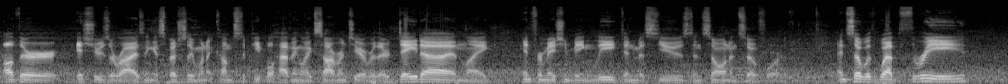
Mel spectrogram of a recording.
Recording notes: LIVE ON THE SHOWFLOOR at VIVA TECH 2022. Unfortunately, this conversation was cut short.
